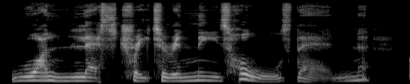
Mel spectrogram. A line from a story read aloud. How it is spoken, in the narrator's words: Creature sneered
